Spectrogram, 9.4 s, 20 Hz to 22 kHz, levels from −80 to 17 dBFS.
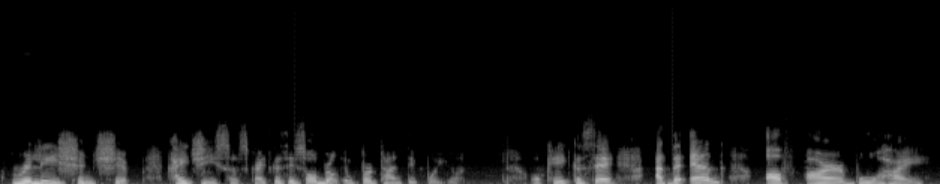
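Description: The audio drops out twice, at 2.94 s and 6.72 s, each time as a block of digital silence. The first gap is about 1.5 ms long, which fits a 64-sample buffer, and the second about 1.8 ms. At these lengths each dropout is heard as a single tick, not a hole. The signal drops to silence and back with no fade. This points to output buffers not being filled in time.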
